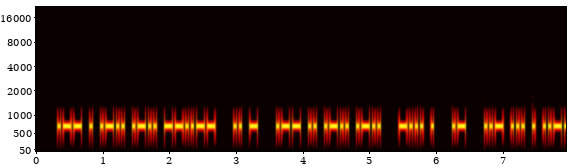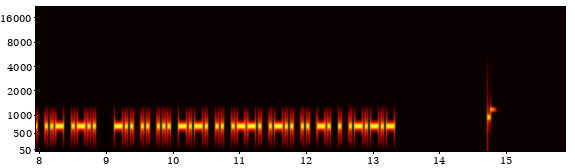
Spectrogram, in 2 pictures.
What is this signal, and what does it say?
Morse code, heard as a keyed tone, about 30 wpm, 700 Hz. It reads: WELL, IT WILL BE A USEFUL DISCIPLINE.
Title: Sentences from Top 1000 Words - Review Part 6 - 30wpm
